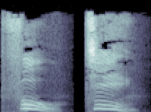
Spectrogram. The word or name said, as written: fu4jin4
